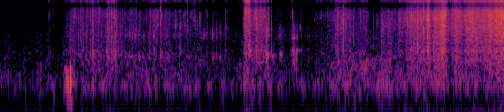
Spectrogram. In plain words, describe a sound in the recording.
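Dry leaves rustle and crunch close by.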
